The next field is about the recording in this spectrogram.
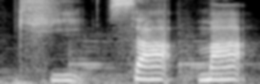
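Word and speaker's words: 貴様: 来，连在一起就是 ki sa ma。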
